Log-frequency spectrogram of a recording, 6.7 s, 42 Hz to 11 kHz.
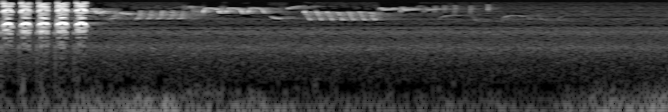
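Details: Nest-camera recording of a female osprey asking for fish at Loch Arkaig, 14 July 2024, early morning, mate on the nest: five quick, loud whistled chips open, followed by thin, high twittering from another small bird and near silence.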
